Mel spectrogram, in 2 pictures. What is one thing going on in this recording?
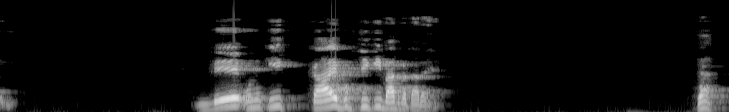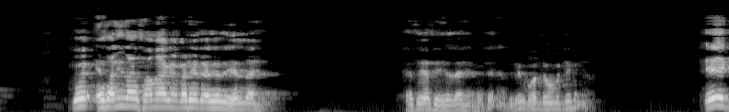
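An elderly man speaks calmly into a microphone, with pauses between phrases.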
